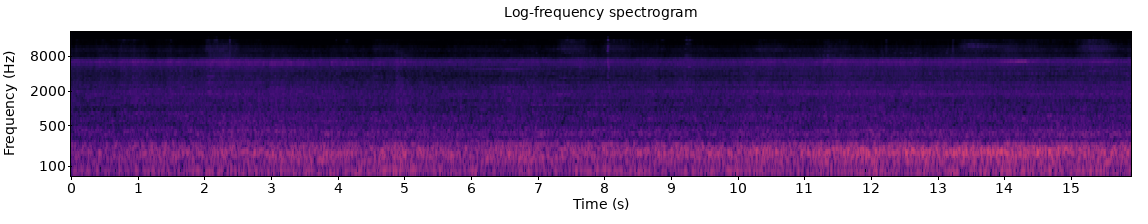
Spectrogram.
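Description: Freight cars of a manifest train rolling past: a steady low rumble of wheels on rail, growing a little louder near the end.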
